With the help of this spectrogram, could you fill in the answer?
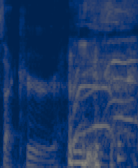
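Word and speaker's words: Sackr: American Civic renewal right so sacker right s-a-c-k-r right so it's basically just a little group soccer dude that sounds like I didn't name it would you tap your homies yeah it's pronounced sucker yeah it's fresh it's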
